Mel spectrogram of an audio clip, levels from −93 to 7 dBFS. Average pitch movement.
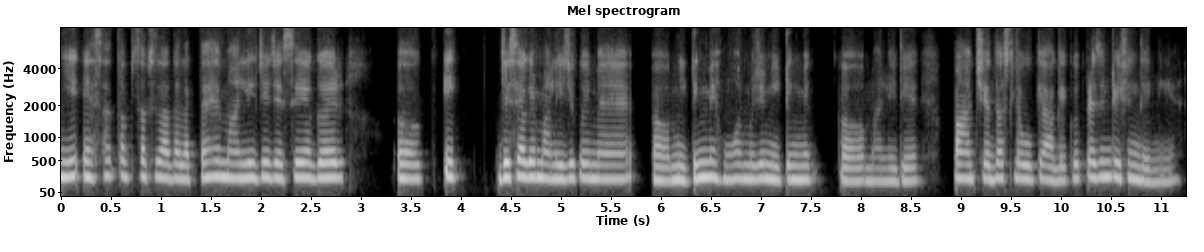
No: narrow, 2.1 semitones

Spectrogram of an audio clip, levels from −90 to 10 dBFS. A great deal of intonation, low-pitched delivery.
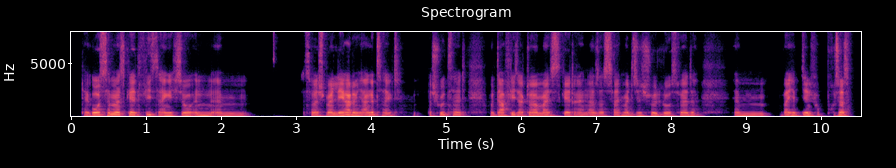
No: narrow, 2.5 semitones; low, 100 Hz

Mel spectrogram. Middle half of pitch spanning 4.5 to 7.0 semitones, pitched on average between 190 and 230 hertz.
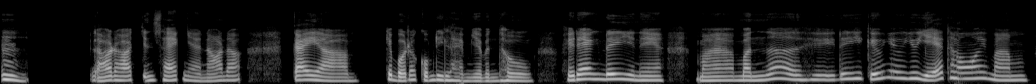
No: average, 4.1 semitones; high, 200 Hz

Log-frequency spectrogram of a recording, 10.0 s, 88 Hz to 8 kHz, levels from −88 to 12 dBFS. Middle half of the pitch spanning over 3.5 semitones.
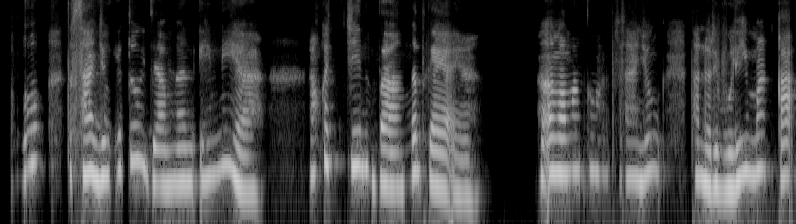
Yes: average, 4.1 semitones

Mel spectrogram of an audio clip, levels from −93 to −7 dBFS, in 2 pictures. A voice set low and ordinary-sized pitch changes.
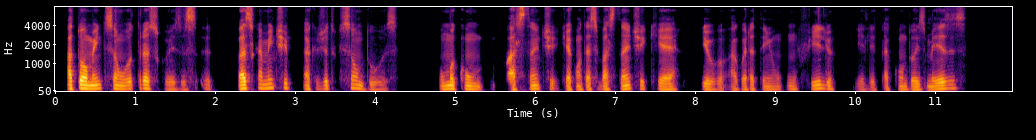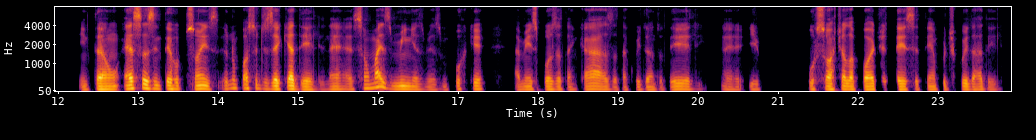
Yes: low, 100 Hz; average, 3.3 semitones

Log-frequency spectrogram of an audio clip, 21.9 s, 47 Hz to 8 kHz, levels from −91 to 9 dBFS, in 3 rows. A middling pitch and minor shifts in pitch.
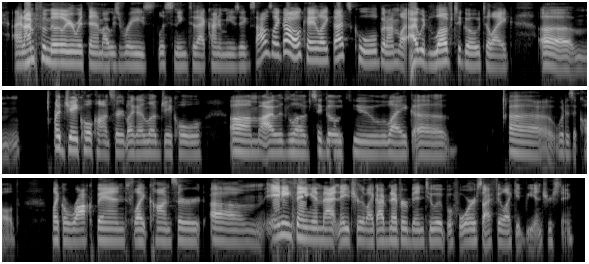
Yes: medium, 175 Hz; narrow, 2.3 semitones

